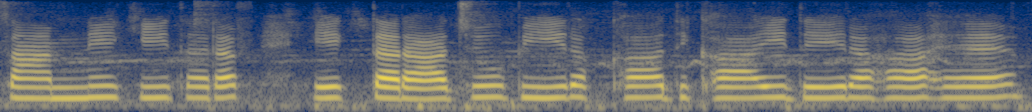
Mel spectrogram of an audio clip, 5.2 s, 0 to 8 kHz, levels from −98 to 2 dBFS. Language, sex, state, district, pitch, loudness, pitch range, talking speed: Hindi, female, Uttar Pradesh, Lucknow, 275 Hz, -17 LUFS, 270-280 Hz, 130 wpm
